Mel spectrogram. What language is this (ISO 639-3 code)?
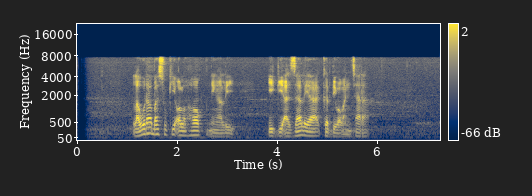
sun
